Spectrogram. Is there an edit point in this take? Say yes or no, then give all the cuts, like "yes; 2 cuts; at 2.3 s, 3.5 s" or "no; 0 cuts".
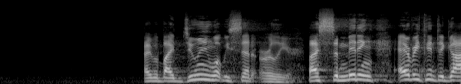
yes; 1 cut; at 3.0 s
